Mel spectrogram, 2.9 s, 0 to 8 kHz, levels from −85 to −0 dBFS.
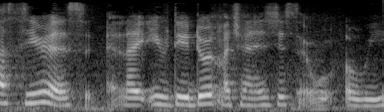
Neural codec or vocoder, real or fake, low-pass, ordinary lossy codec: codec, 16 kHz, 2 kbps, X-Codec, WavLM features, trained on Multilingual LibriSpeech; fake; 7.2 kHz; none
